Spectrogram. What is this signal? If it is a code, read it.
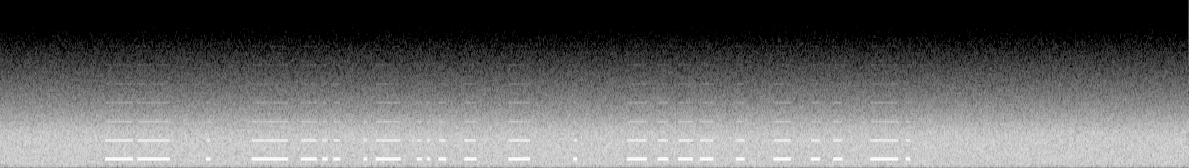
Beeps of irregular length, with phone line noise. There is no code.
